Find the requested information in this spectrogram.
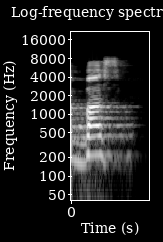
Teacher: سین میں قلقلہ نہیں ہوگا کیونکہ سین پر جزم تو ہے لیکن حروف قلقلہ میں سے نہیں ہے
